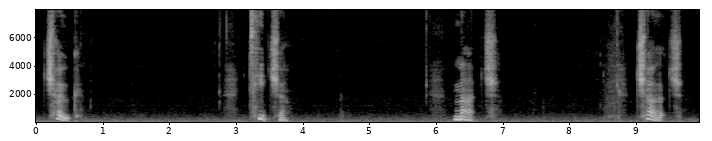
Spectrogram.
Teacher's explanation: at the post alveolar position in english we have one voiceless affricate this is a voiceless consonant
